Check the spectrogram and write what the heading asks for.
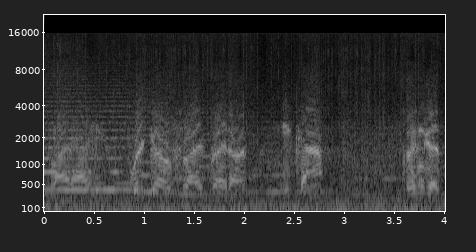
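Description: Saturn V rocket at liftoff, a steady low rumble under mission-control radio voices. Held music notes fade out in the first second.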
